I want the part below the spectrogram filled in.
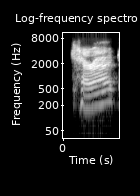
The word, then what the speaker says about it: Kara: Kara, KARA.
